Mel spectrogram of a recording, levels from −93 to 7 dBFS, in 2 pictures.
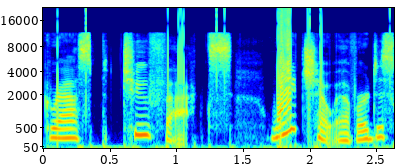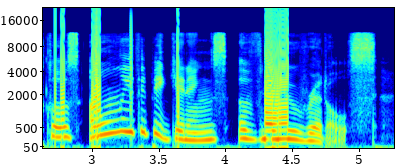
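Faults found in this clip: Integer overflow. Violent cracks on loud speech at 0.11–0.32, 0.93–1.36, 1.76–2.09, 2.60–3.64 and 4.30–4.47 s. Peaks about 2–6 dB over full scale. An unclamped gain or mix stage wraps each peak to the opposite sign.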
